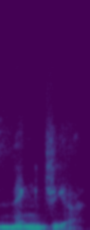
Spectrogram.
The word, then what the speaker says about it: Ningxia: The third is Ningxia, and you need to write this down because I want you to spell it correctly.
